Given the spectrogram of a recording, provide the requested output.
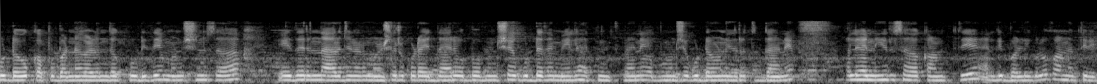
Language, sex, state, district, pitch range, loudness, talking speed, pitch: Kannada, female, Karnataka, Belgaum, 190-205 Hz, -14 LUFS, 130 wpm, 200 Hz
